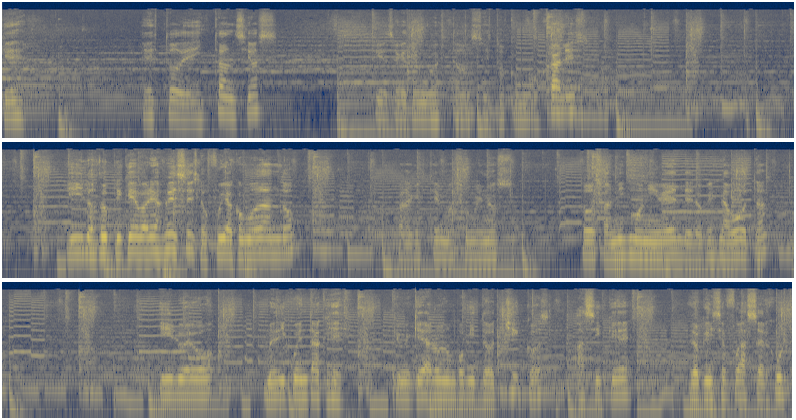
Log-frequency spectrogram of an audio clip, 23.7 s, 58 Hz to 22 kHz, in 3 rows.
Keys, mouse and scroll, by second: 5.7-7.0 middle drag, 7.4-23.7 middle drag.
